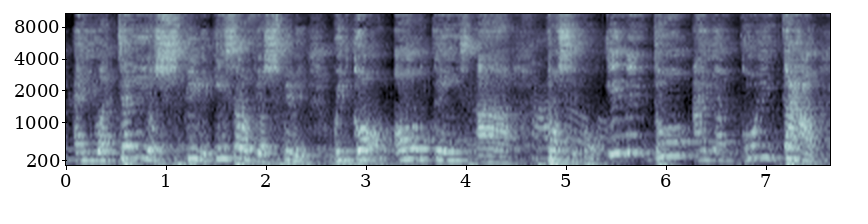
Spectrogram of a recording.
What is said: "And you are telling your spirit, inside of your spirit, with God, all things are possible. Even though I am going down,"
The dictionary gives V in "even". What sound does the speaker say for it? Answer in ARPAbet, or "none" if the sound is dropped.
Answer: V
